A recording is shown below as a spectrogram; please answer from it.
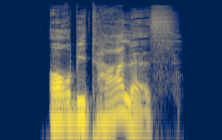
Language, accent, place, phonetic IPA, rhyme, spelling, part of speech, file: German, Germany, Berlin, [ɔʁbiˈtaːləs], -aːləs, orbitales, adjective, De-orbitales.ogg
- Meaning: strong/mixed nominative/accusative neuter singular of orbital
